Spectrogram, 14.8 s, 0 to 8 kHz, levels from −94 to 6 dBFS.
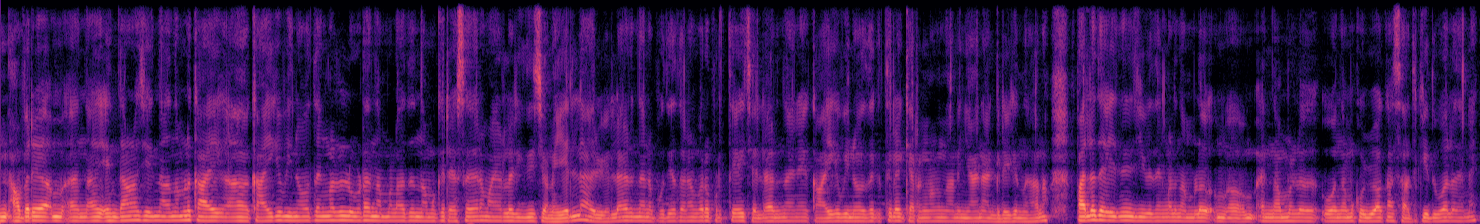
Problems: none marked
